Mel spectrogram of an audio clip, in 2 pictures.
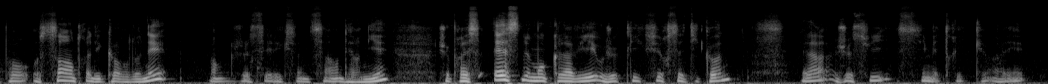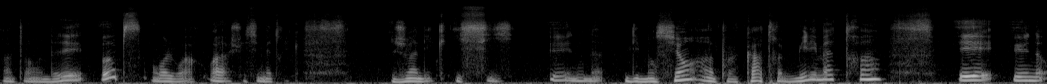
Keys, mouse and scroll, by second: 2.3-5.5 drag, 6.9 s, 9.8 click, 11.8-13.5 drag, 14.8 click, 16.1 click, 17.1-18.4 typing, 20.1-20.6 scroll up 1, 20.3 middle click.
